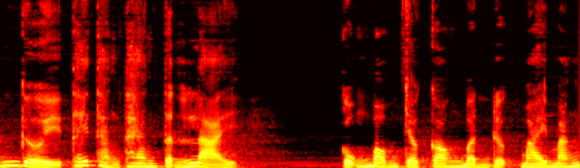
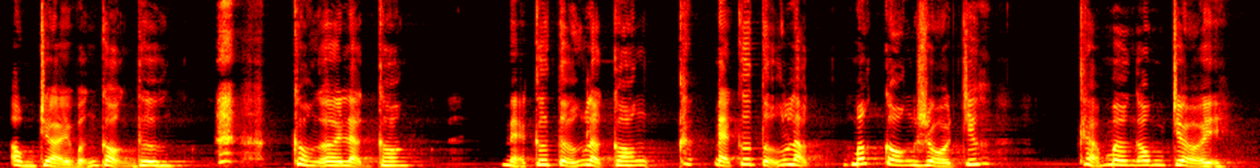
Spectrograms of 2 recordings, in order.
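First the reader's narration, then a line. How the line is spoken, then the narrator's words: Sobbing mother, relieved. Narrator (Vietnamese): Hằng thấy con mình tỉnh lại thì liên tục mếu máo mà nói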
